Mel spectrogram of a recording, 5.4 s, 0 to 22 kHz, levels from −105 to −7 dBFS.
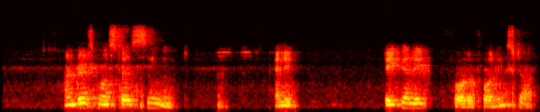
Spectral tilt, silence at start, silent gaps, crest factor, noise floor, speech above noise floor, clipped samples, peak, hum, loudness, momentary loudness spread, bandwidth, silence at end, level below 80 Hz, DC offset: -4 dB/octave; 0.65 s; none; 20 dB; -78 dBFS; 40 dB; under 0.1%; -22 dBFS; none; -39 LUFS; 21 LU; 8.8 kHz; 0.1 s; -86 dBFS; under 0.1%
